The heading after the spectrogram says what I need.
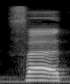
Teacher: Boleh baca 2, 4 atau 6 harakat. Matikan dengan huruf nun. Hujung lidah menyentuh gusi atas.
